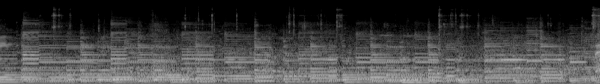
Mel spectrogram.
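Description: Strummed acoustic guitar playing an instrumental break of a country-folk song, with no singing.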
